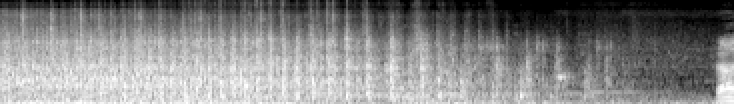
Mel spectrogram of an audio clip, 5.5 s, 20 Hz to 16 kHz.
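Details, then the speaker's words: Diesel engine at idle with a bent valve pushrod and no lubricating oil reaching the front: a sharp, hard knock about 220 per minute until it winds down, as compressed gas is not released at the right time. "mình thấy cái tiếng kêu rất khó chịu đúng không ? rất là đanh. đó là cái việc mà cái khí nén bên trong nó không được giải tỏa đúng thời điểm, Tại vì nó đang bị cong cái đũa đẩy này , cong cái đũa đẩy này thì dẫn đến là nó sẽ không xả được hoàn toàn , khi mà nó nén nó có tiếng kêu như vậy đấy ."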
